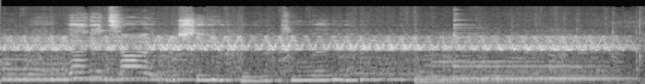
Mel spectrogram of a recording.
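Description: Acoustic guitar played through the close of a song, ending on a final chord that starts about four seconds in and rings out.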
